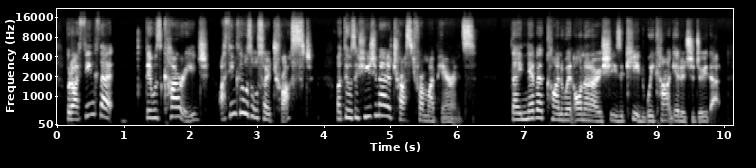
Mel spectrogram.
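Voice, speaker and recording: A woman's fairly high, bright, sharp voice in an Australian accent, with very wide pitch swings, a fairly quick pace, a dry, close sound with no echo, and a very clean recording with a silent background. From Melbourne, Australia. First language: Sicilian dialect of Italian. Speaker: leadership guest. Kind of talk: interview.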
